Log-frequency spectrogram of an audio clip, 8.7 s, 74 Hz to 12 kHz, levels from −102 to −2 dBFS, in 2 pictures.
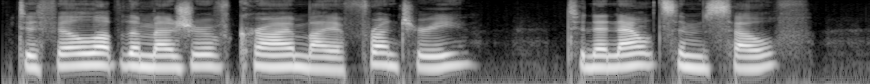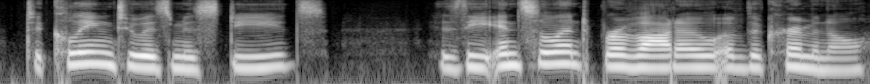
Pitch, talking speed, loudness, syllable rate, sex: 215 Hz, 165 wpm, -17 LUFS, 5.5 syllables/s, female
